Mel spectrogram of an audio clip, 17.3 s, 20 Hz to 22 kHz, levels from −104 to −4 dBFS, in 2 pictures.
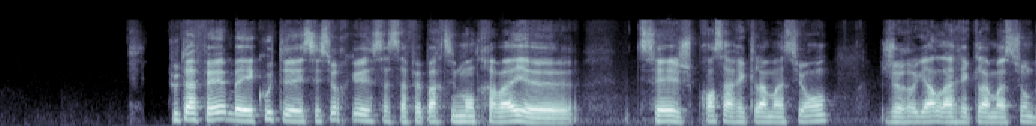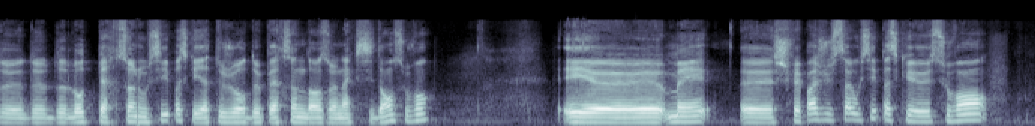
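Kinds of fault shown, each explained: Block of digital silence: at 9.77 s the speech drops to silence for about 10.7 ms, which fits a 512-sample buffer left unfilled, and returns with no fade. It is heard as a tick or dip. The waveform shows a flat gap with abrupt edges, and the spectrogram shows a thin blank column.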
